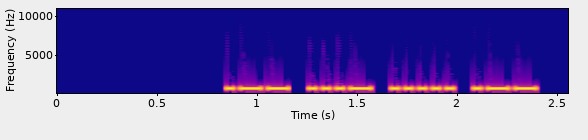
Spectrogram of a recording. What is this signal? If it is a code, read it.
Morse code, heard as a keyed tone, about 36 wpm, 690 Hz. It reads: WV5W
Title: USA Call Signs - 3x Character Spacing - 35wpm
